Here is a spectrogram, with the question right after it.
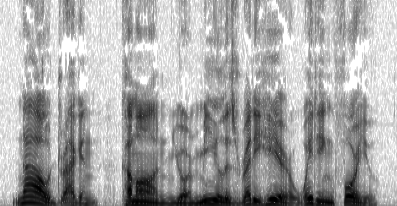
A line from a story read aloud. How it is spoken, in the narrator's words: called out loudly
